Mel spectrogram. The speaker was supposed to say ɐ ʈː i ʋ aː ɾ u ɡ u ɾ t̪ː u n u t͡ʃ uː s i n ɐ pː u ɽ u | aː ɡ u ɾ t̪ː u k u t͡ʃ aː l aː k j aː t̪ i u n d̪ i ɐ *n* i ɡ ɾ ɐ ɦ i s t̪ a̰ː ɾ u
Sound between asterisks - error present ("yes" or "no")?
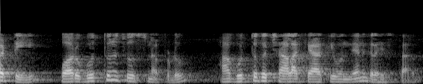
no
